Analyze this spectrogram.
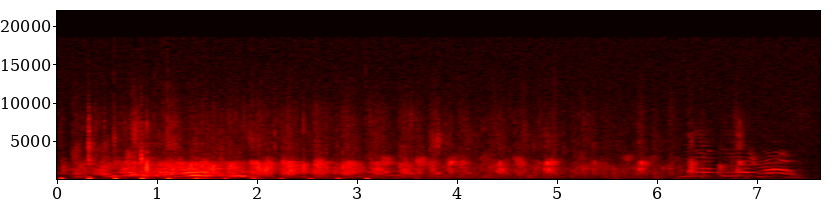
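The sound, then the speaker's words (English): A live event audience gives a massive round of applause for the hosting venue, loud and steady, with dense clapping and a few rhythmic thumps early on, then the clapping thins as scattered cheers and shouting voices rise near the end. “So can I get a massive round of applause for the Lighthouse for helping us out with this endeavor?”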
